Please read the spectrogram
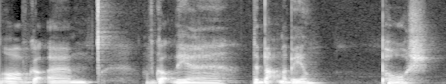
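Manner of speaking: casual under-breath mutter. Retelling what Gok Wan answered about his car: imitating a casual under-breath remark. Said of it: "under his breath, just, just casual".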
